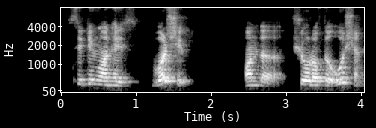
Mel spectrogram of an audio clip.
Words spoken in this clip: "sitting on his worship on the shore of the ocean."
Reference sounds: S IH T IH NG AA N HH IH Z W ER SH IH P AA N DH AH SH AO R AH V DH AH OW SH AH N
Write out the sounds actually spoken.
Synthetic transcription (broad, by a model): S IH T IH NG AA N HH IH Z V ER SH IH P AA N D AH SH AO R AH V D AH OW SH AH N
